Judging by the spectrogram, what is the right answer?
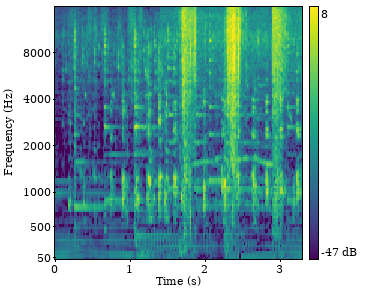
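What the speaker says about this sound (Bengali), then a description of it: "একটা মুরগি আহত হয়ে পড়ে আছে" A hen on a cartoon farm clucks repeatedly in short, close, rhythmic bursts, with a couple of louder squawks toward the end and no talking.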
